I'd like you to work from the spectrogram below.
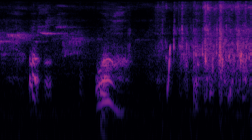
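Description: Water splashing as a person swims in a small river, with a few distinct splashes and sloshes followed by lighter trickling and splashing, close by and fairly loud.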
